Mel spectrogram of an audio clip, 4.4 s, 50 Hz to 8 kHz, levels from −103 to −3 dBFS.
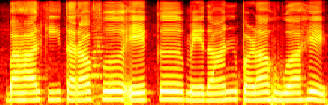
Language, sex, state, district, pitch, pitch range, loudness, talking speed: Hindi, female, Madhya Pradesh, Bhopal, 205 Hz, 195-220 Hz, -10 LUFS, 110 wpm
